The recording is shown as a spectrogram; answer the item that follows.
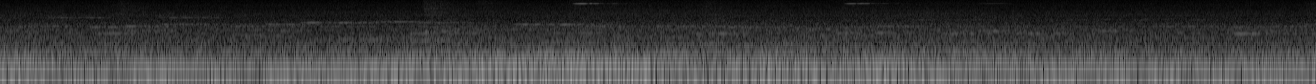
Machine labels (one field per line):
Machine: fan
